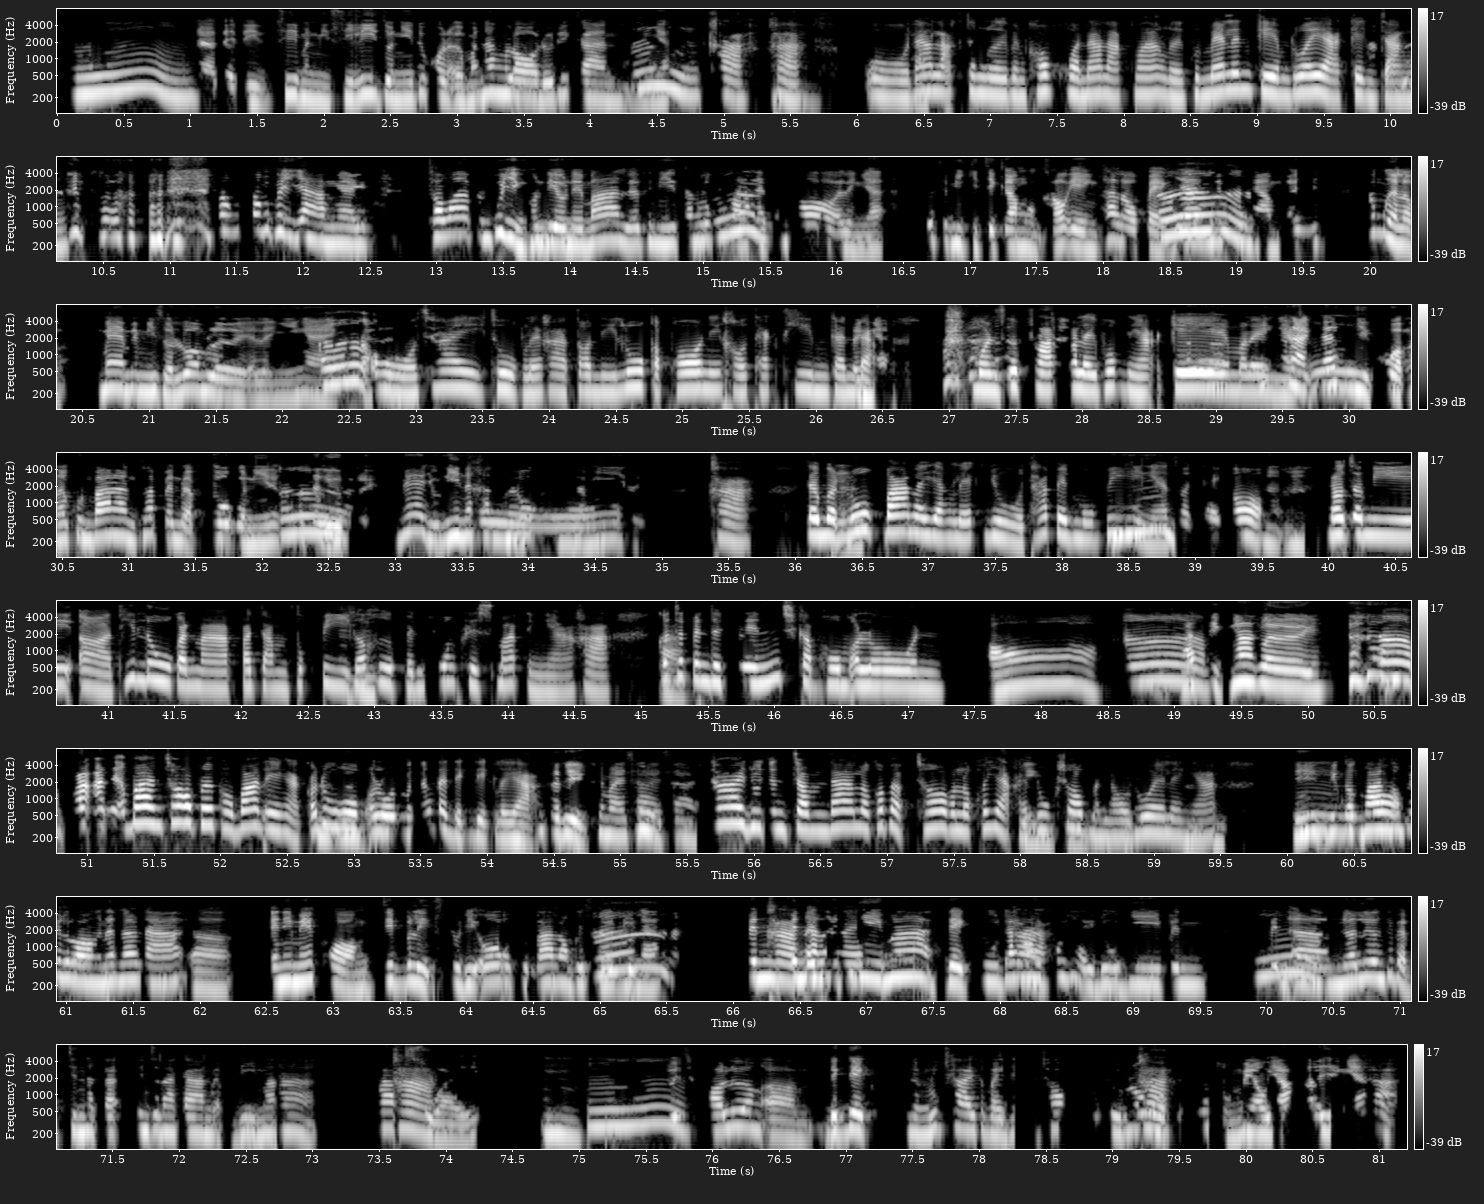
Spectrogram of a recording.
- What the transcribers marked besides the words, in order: distorted speech; chuckle; laughing while speaking: "เออ"; chuckle; static; chuckle; in English: "Movie"; other background noise; "ที่ดู" said as "ลู"; chuckle
- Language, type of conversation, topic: Thai, unstructured, การดูหนังร่วมกับครอบครัวมีความหมายอย่างไรสำหรับคุณ?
